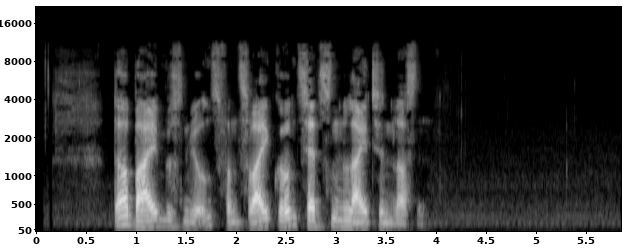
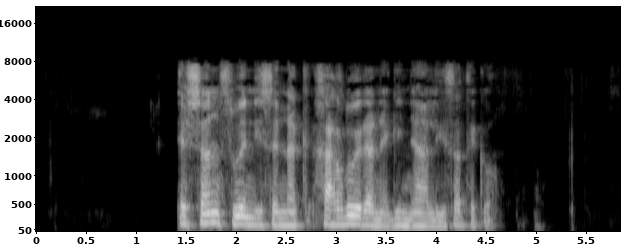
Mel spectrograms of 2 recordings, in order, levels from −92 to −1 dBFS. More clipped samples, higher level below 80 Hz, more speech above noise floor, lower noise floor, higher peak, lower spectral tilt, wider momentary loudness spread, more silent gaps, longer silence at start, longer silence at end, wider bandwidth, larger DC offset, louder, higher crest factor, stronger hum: neither; second, -66 dBFS vs -60 dBFS; second, 44 dB vs 61 dB; second, -66 dBFS vs -85 dBFS; first, -2 dBFS vs -6 dBFS; about the same, -4 dB/octave vs -4.5 dB/octave; about the same, 13 LU vs 12 LU; neither; second, 0.8 s vs 1.4 s; first, 2.05 s vs 1.25 s; first, 11.5 kHz vs 8.2 kHz; neither; about the same, -22 LUFS vs -24 LUFS; about the same, 22 dB vs 22 dB; neither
